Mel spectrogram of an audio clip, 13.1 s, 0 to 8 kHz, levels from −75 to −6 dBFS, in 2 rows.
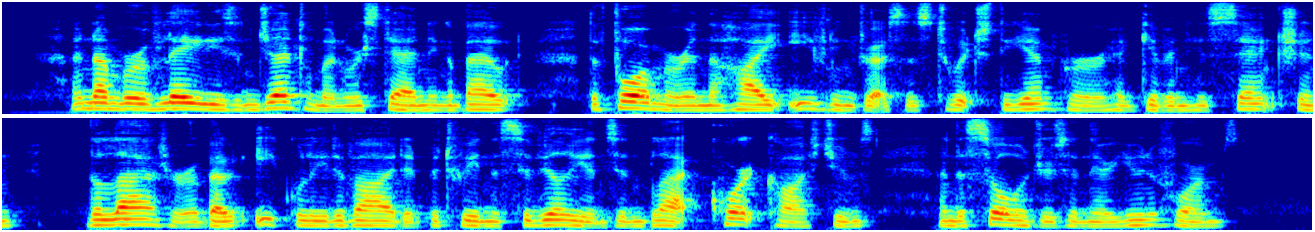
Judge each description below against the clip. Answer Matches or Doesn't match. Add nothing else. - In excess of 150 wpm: Matches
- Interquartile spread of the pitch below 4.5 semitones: Matches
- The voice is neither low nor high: Doesn't match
